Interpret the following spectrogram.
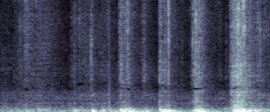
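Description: Chef's knife sawing down through pineapple rind, a quick run of crunching cuts and knocks against a wooden cutting board.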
